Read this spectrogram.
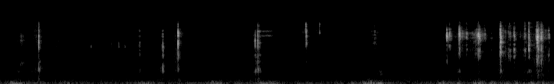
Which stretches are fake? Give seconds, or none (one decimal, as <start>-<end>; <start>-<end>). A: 0.0-1.2; 1.9-3.4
